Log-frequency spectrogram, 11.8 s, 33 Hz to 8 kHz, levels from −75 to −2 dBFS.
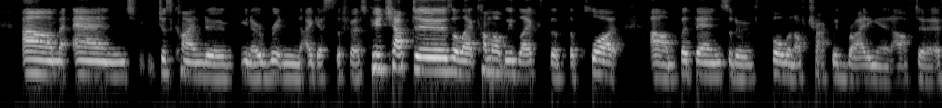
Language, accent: English, Australian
